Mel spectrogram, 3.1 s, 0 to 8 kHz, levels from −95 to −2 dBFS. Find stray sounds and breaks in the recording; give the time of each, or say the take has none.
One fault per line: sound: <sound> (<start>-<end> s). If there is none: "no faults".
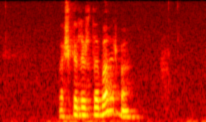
no faults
